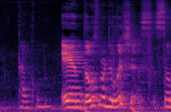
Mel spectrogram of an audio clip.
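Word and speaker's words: tanghulu: is obviously candied apples and I think it's pronounced Tang Hulu Tang Hulu Tang Hulu and those were delicious so maybe we should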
